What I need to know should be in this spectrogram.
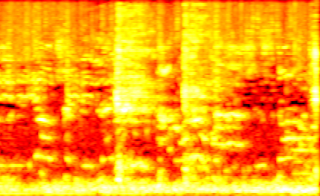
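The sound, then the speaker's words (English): Ragged coughing and throat clearing from someone choking on blunt smoke, harsh bursts over a continuous, noisy background. “Excuse me. I'm smoking a blunt. The bitch choking me up, y'all.”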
